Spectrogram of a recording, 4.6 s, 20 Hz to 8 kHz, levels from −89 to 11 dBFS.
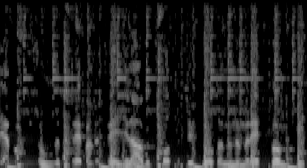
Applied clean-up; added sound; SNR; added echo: classical method spectral subtraction.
